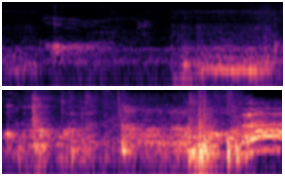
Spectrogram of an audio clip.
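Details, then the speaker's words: Acted snoring in a comedy sketch demonstrating a hose-operated anti-snoring machine: rough, snorting breath noises growing louder, with room noise. "une machine à empêcher de ronfler machine actionnée par un tuyau dont on voit ici la démonstration"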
